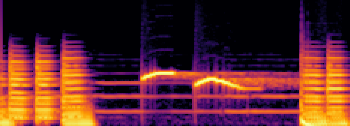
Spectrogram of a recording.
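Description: Instrumental karaoke backing track with the melody removed: hard staccato keyboard chords with bass, then a short break in which two brief whistle-like sliding notes, the first rising and the second rising and falling, sound over a held pad.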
